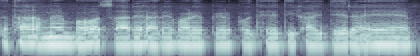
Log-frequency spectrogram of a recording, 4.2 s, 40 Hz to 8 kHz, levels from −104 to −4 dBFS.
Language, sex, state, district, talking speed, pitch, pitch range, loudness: Hindi, male, Jharkhand, Ranchi, 155 wpm, 115 Hz, 115-120 Hz, -19 LUFS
